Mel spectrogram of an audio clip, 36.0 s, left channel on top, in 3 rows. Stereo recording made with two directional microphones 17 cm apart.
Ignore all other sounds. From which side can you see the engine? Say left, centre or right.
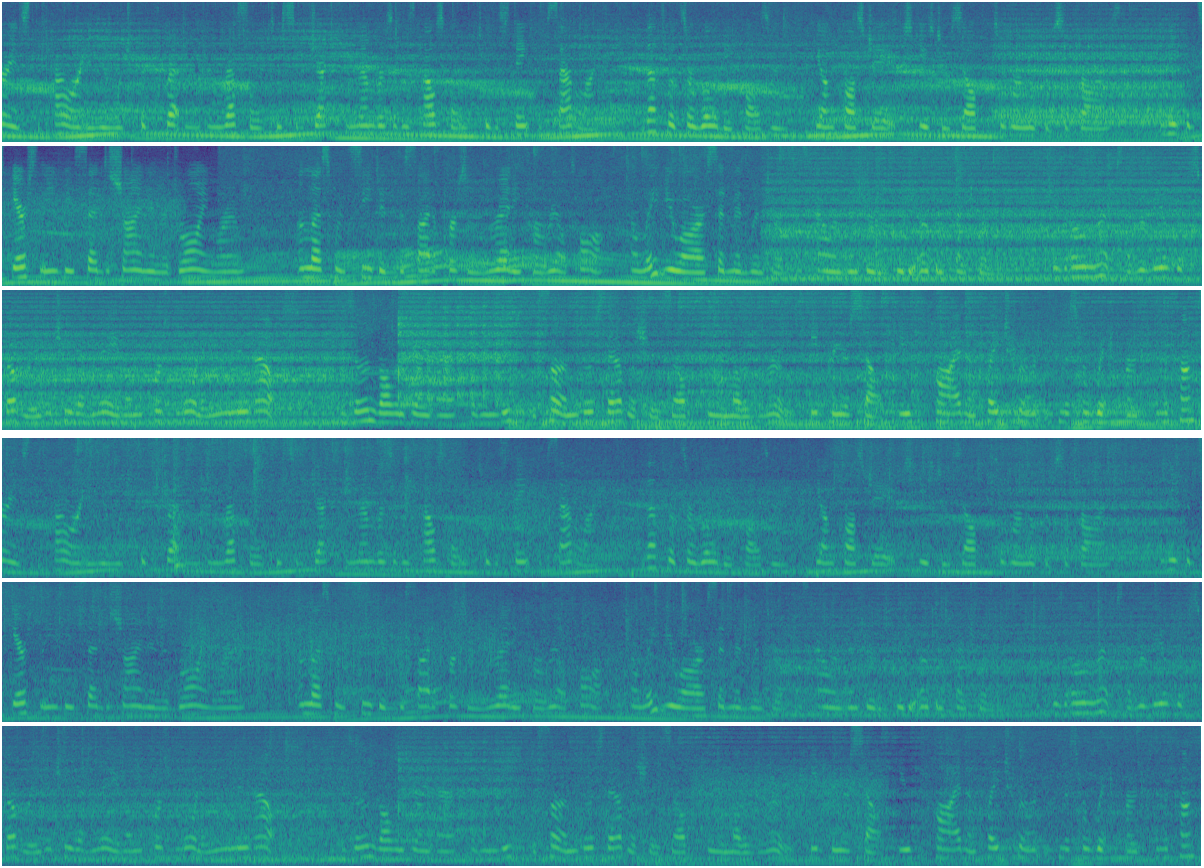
left.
